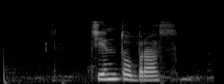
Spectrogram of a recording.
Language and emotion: Russian, neutral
